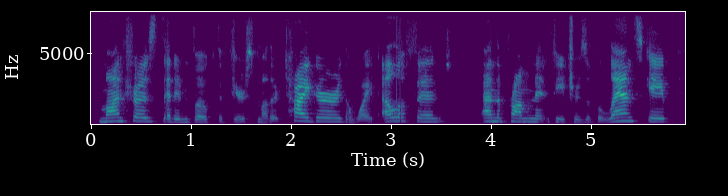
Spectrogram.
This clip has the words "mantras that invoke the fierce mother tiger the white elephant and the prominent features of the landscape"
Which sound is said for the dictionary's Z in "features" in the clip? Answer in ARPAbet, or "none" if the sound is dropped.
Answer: Z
